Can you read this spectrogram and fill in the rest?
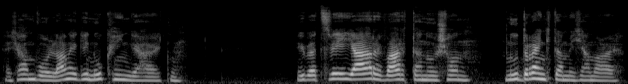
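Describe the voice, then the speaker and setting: A woman's voice: mid-range voice, normal speed, no echo, clean studio sound, close to an everyday voice. An actress playing an earnest, plain-spoken young village working woman with a Silesian accent in a German radio play. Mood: earnest, resigned.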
